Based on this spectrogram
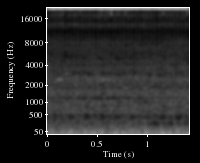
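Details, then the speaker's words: VW EA111 1.6 engine, 2010: thin, steady high squeal over a quiet idle, unchanged in pitch, from the small A/C compressor belt; an old belt was refitted and the noise is fading, not the timing belt or water pump as first suspected. "mas aqui é o barulho aí, ó. Correia do ar condicionado. Botei a antiga."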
